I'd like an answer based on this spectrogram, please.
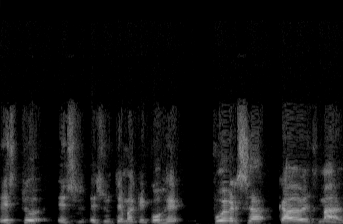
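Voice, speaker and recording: The speaker has a Colombian accent. The pace is fairly slow. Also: man. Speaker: invited lecturer on regional development. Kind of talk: lecture. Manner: hesitant, many fillers.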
